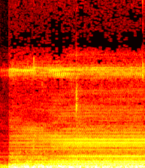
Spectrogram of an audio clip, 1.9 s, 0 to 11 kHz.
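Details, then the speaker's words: 1971 Philips model 1530 cassette recorder on fresh carbon-zinc C cells: a steady low hum with a rough motor-like buzz comes through the speaker alongside the noisy motor, so the amplifier works. "yeah it's coming out of the speaker it is working"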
